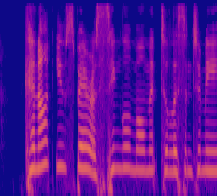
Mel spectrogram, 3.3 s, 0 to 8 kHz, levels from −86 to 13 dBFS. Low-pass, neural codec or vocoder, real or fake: 7.2 kHz; none; real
